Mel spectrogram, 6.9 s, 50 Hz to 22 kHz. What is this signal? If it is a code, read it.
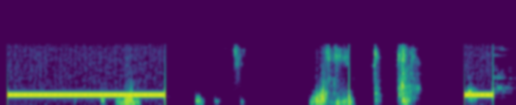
Ringback tone (North America), 440 + 480 Hz.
